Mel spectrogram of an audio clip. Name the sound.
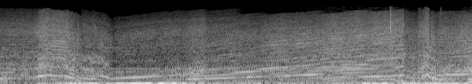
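classic sports car accelerating at race start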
